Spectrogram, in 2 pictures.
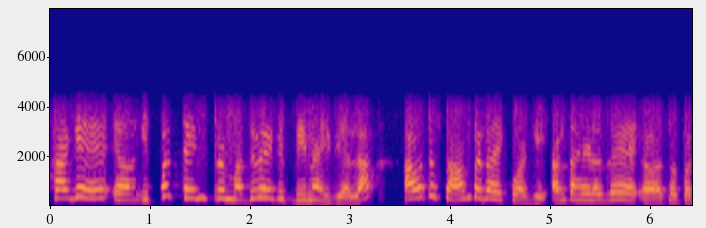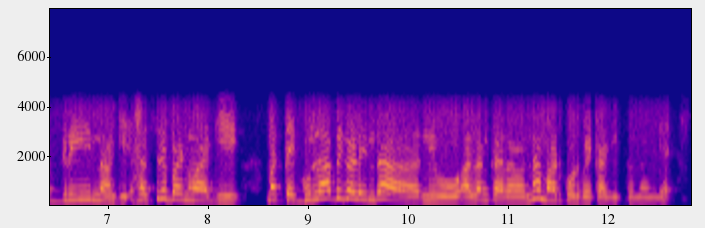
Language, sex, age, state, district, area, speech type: Kannada, female, 30-45, Karnataka, Chikkaballapur, urban, conversation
